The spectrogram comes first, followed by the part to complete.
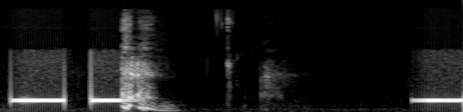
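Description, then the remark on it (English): A telephone ringback tone on an outgoing call to the caller's mother: a steady, buzzy double ring, a pause, then another ring beginning. It is loud, with a brief rustle and soft hush between the rings. “I've dialed it. Can we hear it ringing?”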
